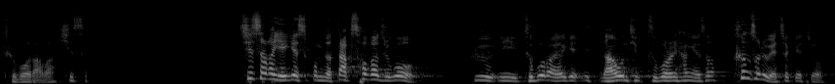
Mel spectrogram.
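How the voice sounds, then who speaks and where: A man's voice: sits high, sing-song, moderate pace. A male pastor preaching a sermon, telling the story vividly and acting out the characters' lines.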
